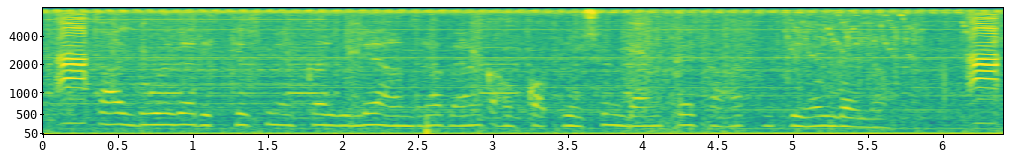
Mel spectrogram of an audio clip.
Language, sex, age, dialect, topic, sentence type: Bhojpuri, female, 18-24, Western, banking, statement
